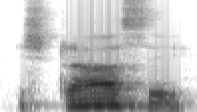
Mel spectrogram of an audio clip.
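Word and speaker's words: Straße: Double S কে বলা হয় এস সেট, উচ্চারণ শয়ের মতো, যেমন স্ট্রাসে, স্ট্রাসে, রাস্তা।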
